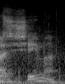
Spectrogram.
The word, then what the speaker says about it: Tsushima: Yeah, let's go to so- Tsushima.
